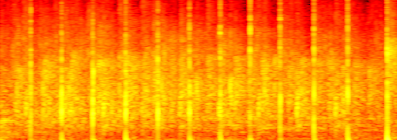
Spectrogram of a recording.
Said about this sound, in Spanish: Un fuerte aplauso.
